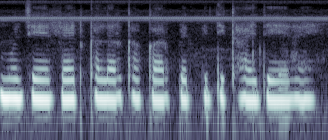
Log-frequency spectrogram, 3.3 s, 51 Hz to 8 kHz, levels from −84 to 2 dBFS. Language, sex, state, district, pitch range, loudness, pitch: Hindi, female, Mizoram, Aizawl, 220-230 Hz, -13 LUFS, 220 Hz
